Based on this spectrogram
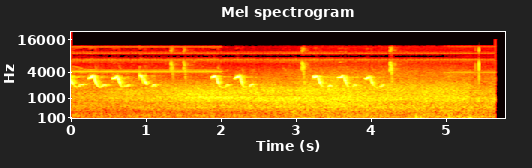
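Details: Evening mockingbird song recorded 6 October 2013, 17:30: quick slurred chirps delivered in repeated groups of three, a phrase, a pause, then the same triplet again, with a constant high-pitched whine and low rumbling background noise throughout.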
